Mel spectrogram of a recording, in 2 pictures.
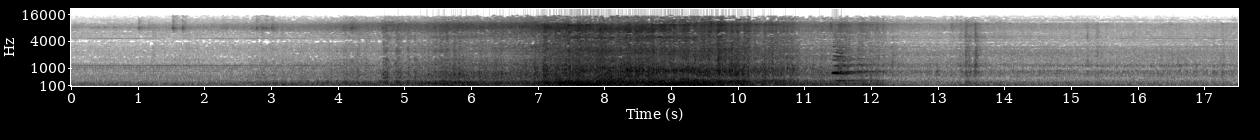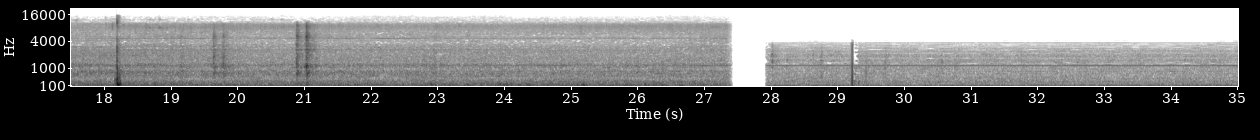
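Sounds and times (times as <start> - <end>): railcar rumbling on rails: 0.0 - 27.4
brief train horn toot: 11.3 - 12.5.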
